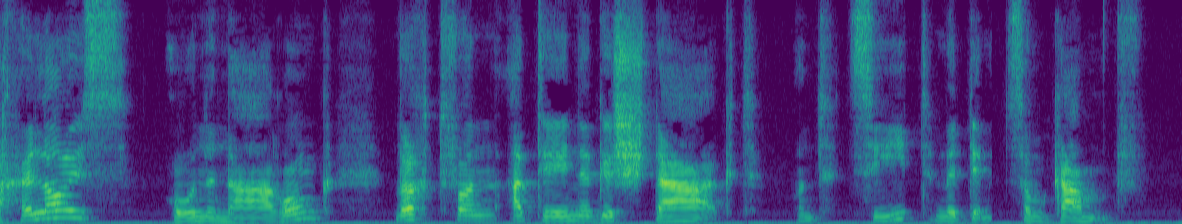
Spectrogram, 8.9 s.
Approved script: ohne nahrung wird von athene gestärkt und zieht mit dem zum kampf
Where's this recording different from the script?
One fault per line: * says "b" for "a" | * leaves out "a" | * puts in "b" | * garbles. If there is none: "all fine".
all fine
